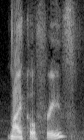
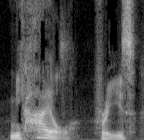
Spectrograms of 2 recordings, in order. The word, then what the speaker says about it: Michael Fries: anybody to remember it Michael Freese okay I mispronounced it it's actually me Heil freeze but that's fine it's German so I'm assuming that's me Heil it's how it's supposed to be pronounced I think yeah yeah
